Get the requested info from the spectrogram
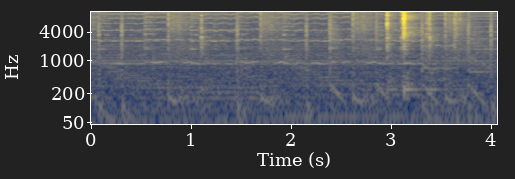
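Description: Background music playing softly, with a few light clicks from a small screw and screwdriver being handled; the sharpest click comes about three seconds in.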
